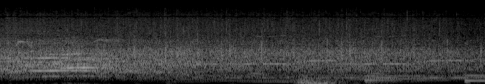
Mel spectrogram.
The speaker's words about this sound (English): Clap your hands and shout just a minute.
